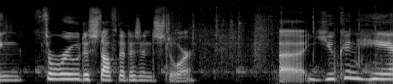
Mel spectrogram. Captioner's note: crashing, clanking, and crunching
